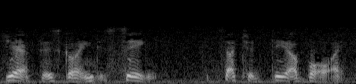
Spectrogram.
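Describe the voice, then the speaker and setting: A woman's voice: deep voice, lively intonation, slow, heavily acted. An actress playing an ailing, sentimental old society lady with a genteel, effusive manner in a 1940s radio drama. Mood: weak, grateful. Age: older. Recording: muffled, hissy 1940s radio recording.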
